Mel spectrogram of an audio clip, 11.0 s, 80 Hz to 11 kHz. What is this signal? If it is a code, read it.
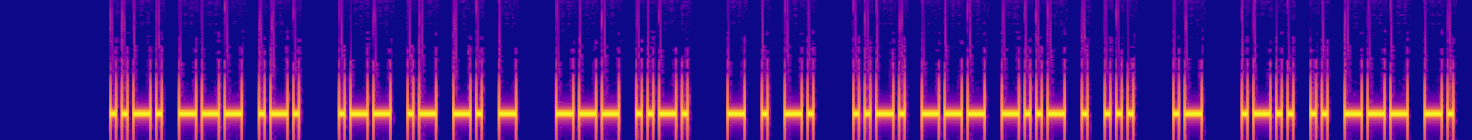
Morse code, heard as a keyed tone, about 28 wpm, 700 Hz. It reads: FOR WANT OF TEN FOXES A LION
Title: A Sound Of Thunder 28wpm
